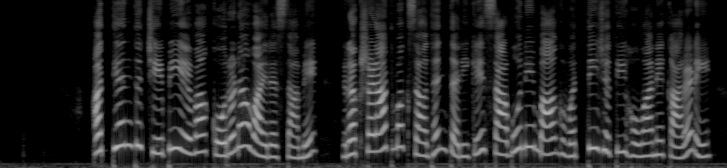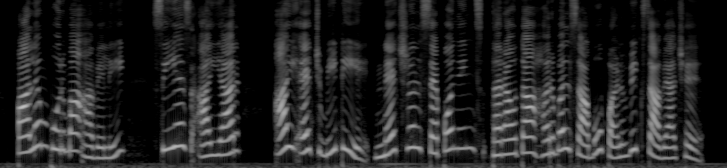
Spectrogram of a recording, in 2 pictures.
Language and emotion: Gujarati, neutral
